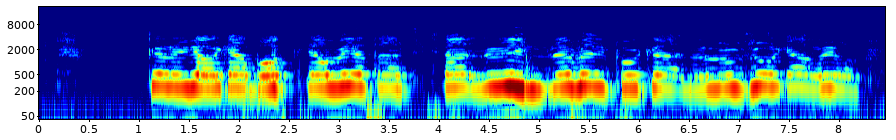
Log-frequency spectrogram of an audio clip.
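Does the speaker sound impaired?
Yes: cerebral palsy; walking difficulty, walking improved with gym training; walks much better than at first hunts.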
